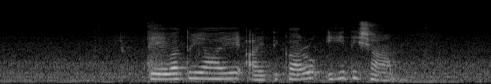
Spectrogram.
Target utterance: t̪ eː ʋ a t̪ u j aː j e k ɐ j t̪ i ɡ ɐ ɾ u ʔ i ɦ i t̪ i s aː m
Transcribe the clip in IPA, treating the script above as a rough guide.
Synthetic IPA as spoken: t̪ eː ʋ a t̪ u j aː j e ʔ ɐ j t̪ i k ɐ ɾ u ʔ i ɦ i t̪ i ʃ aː m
